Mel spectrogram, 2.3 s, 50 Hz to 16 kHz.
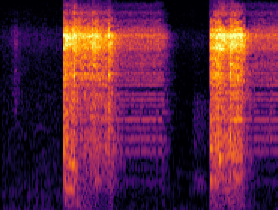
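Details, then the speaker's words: Bluetooth speaker (model CA-611) with cracking, intermittent sound: two short bursts come out raspy and crackling with harsh buzz; driver tested good on another source, fault is the amplifier board (kit) distorting. "जो की ये sound इस जो की खराब होने के कागर पे ए गई है क्योंकि इससे आवाज जो निकाल रही है वो सही तरीके से आवाज प्रॉपर नहीं निकाल रही है"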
